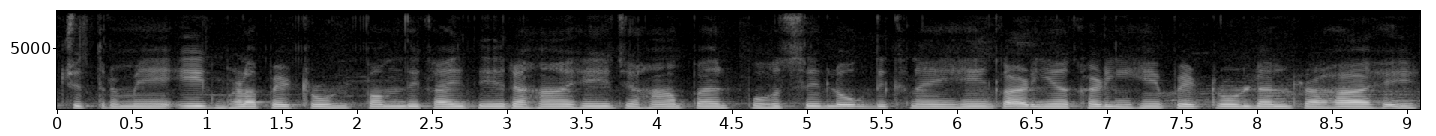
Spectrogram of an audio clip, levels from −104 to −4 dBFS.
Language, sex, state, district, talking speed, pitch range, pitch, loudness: Hindi, female, Bihar, Jahanabad, 170 wpm, 160-170 Hz, 170 Hz, -34 LUFS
